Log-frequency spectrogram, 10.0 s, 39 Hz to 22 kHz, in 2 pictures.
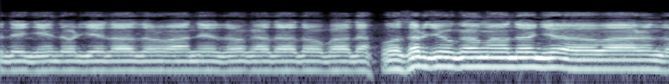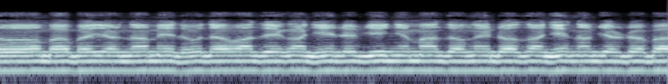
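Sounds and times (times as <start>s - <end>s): man chanting in low voice: 0.0s - 10.0s.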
